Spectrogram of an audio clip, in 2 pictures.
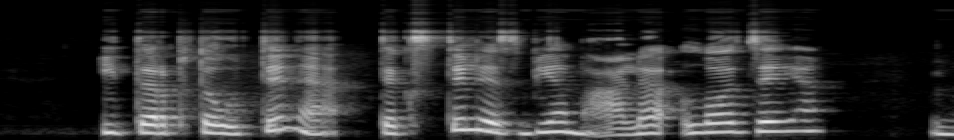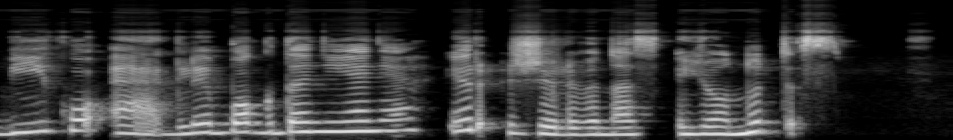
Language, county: Lithuanian, Kaunas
